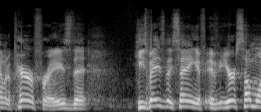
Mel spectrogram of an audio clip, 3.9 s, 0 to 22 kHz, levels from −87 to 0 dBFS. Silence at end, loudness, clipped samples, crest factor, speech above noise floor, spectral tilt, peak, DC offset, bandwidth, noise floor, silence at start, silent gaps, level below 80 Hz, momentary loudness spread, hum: 0 s; -21 LUFS; under 0.1%; 16 dB; 30 dB; -5 dB/octave; -6 dBFS; under 0.1%; 15 kHz; -51 dBFS; 0 s; none; -66 dBFS; 4 LU; none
